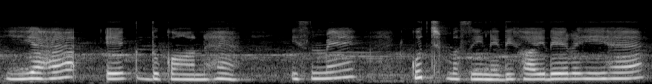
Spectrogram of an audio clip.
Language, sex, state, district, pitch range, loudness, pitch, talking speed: Hindi, female, Uttar Pradesh, Saharanpur, 245-280 Hz, -15 LUFS, 255 Hz, 100 wpm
